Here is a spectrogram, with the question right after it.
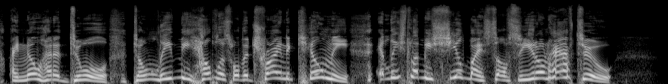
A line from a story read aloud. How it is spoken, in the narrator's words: Alexandra pleaded with Tsotsi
